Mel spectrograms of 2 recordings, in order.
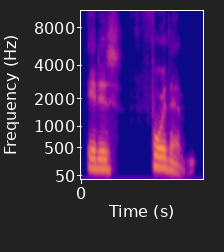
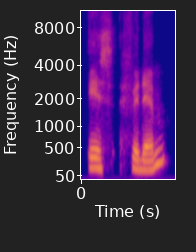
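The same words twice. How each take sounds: First: Said in the usual way. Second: "It's for them" said as "iss fi dem", slowly; slow Gullah "iss fi dem" for "It's for them"; Gullah pronunciation. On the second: Shown as a demonstration. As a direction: say "for them" as "fi dem", rising at the end. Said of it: "If somebody say".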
